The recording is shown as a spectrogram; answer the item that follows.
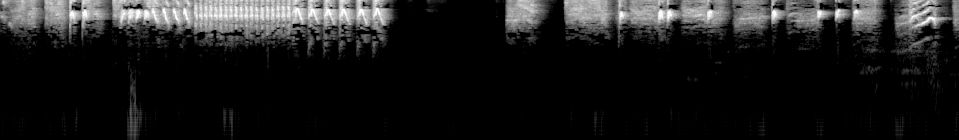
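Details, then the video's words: Crimson sunbird (sogon) song in the sharp, clear 'nembak ngalas' style, used in Indonesia as master audio for training songbirds: a fast, thin, high trill lasting over two seconds, a short silence, then scattered sharp high chirps and quick rising sweeps. "Sogon Bakal langsung NYAUT, NEMBAK NGALAS || Nembak Tajam & Suara Jernih"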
